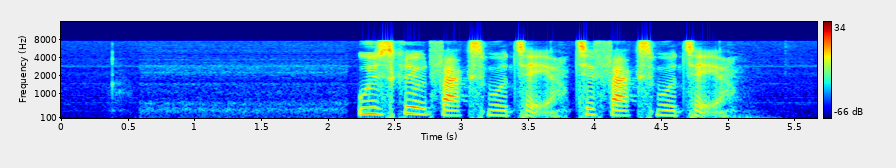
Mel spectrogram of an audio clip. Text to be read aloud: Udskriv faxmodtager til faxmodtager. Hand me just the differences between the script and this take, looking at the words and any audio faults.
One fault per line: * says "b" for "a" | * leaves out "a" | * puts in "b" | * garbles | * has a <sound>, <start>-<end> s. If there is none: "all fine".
all fine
